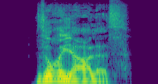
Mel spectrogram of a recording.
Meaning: strong/mixed nominative/accusative neuter singular of surreal
- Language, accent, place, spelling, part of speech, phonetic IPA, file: German, Germany, Berlin, surreales, adjective, [ˈzʊʁeˌaːləs], De-surreales.ogg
